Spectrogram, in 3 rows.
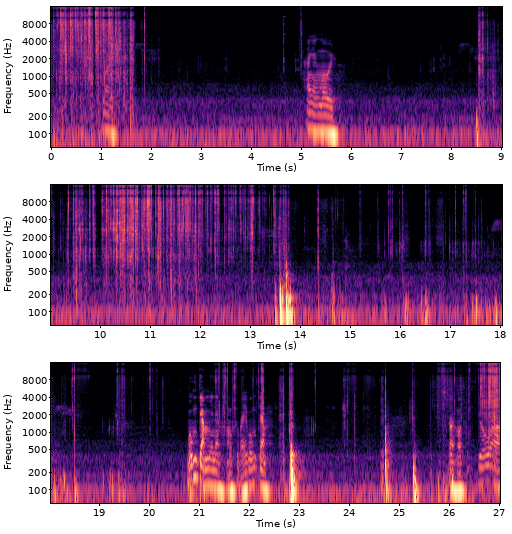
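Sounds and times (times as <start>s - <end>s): packaging wrapper crinkling and tearing: 0.0s - 2.0s, 8.5s - 20.5s, 21.2s - 22.8s, 25.6s - 27.0s.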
